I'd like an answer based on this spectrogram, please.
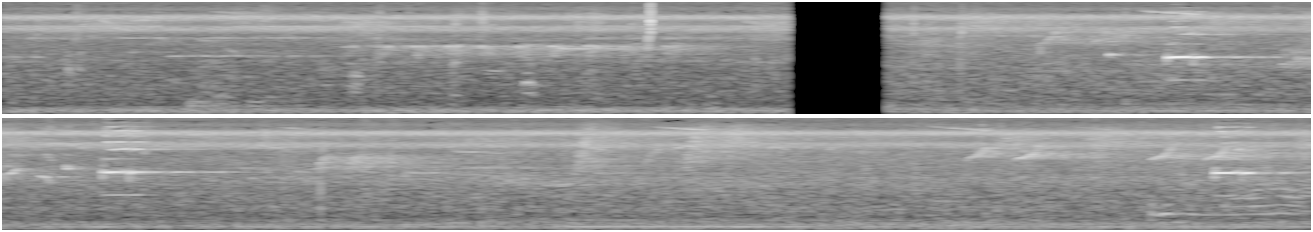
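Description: Outdoor ambience: a steady high insect drone over a low hum, with a few short chirps about six seconds in, a second later, and near the end. The sound drops out for a moment about four seconds in.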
